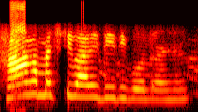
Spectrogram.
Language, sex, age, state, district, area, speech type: Hindi, female, 18-30, Madhya Pradesh, Seoni, urban, conversation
